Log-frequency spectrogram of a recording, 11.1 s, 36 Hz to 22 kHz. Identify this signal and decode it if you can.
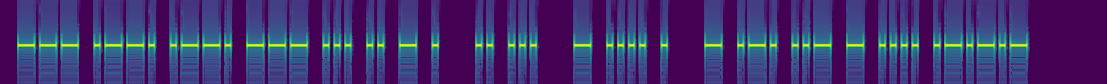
Morse code, heard as a keyed tone, about 22 wpm, 700 Hz. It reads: OPPOSITE IS THE TRUTH.
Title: Sentences from Top 1300 Words 22wpm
